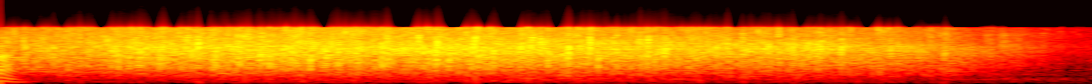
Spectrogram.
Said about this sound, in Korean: 오, 굉장한 만족지수 최고입니다. 자, 박수 쳐주십시오.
